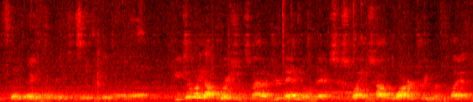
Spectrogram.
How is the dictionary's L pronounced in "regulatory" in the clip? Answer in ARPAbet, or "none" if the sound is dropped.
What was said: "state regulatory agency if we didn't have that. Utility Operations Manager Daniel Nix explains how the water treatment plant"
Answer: none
